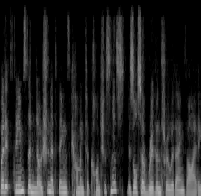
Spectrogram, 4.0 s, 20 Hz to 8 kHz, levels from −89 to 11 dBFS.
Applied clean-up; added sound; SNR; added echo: neural mask model DeepFilterNet 3.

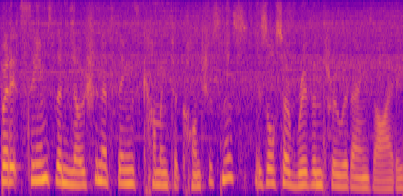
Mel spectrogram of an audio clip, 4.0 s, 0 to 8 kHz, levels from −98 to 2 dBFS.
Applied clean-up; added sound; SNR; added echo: none; Domestic sounds, home sounds; 17 dB; none.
